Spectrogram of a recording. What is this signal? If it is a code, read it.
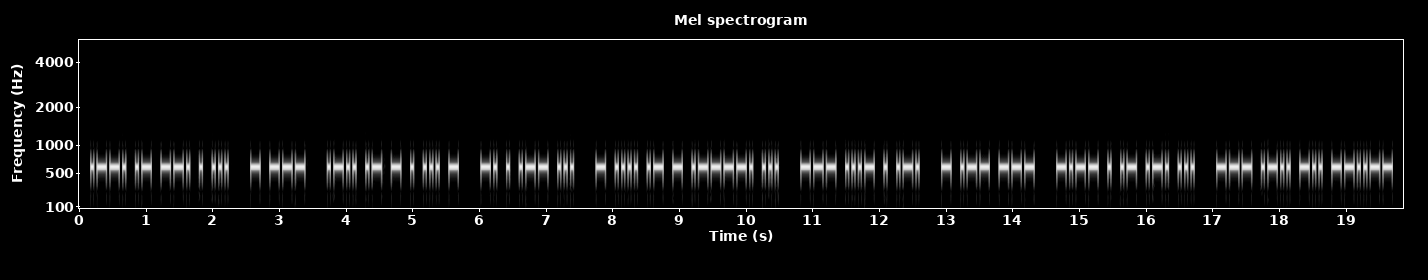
Morse code, heard as a keyed tone, about 25 wpm, 600 Hz. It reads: PAGES TO LATEST NEWS THAT'S OVER TWO YEARS OLD,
